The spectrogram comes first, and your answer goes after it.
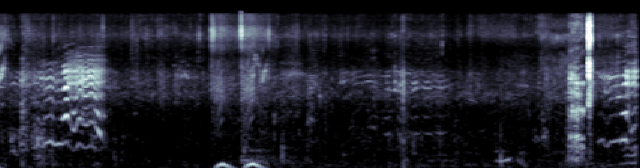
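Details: Male Kota goat at a goat farm in Rajasthan, giving a quavering, wavering bleat in the first second, followed by low dull thumps and scattered farmyard noises.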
